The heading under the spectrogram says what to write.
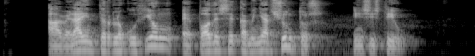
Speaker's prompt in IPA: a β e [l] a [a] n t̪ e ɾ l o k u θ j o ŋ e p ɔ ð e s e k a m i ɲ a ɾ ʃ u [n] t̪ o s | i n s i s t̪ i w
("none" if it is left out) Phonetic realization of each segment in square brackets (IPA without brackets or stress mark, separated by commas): ɾ, i, n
